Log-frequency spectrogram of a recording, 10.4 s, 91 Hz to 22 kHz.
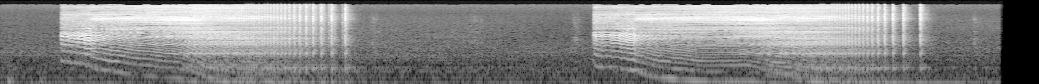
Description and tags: slow door hinges nm
2 alternate slow creaky door hinges. recorded from a kitchen pantry cupboard on a rode ntg3.
creak, creaky, creepy, door, eerie, haunted, hinge, horror, scary, sinister, spooky, suspense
